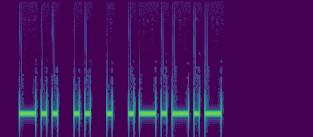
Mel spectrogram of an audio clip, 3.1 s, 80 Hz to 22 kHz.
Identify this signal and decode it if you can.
Morse code, heard as a keyed tone, about 22 wpm, 700 Hz. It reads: DIE.
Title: Sentences from Top 1300 Words 22wpm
